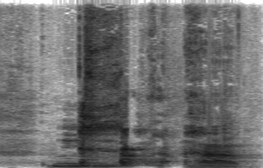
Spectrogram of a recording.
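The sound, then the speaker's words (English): Two harsh, loud coughs in quick succession, throaty and partly voiced, as someone sputters after swallowing wrong; no words are spoken. “Sorry, swallowed wrong.”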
